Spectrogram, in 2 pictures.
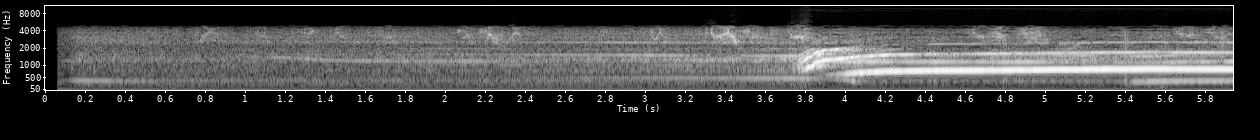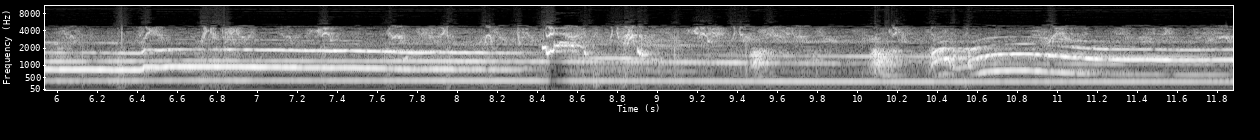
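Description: Puppy howling: about four seconds in, a loud howl rises and is held for several seconds, and a second rising howl comes near the end, over a lower steady tone.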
